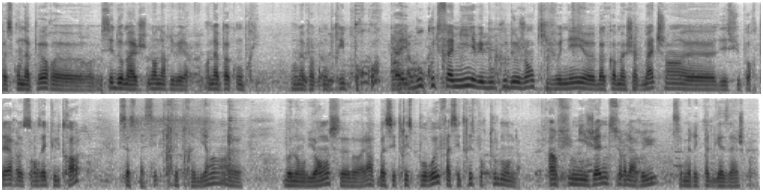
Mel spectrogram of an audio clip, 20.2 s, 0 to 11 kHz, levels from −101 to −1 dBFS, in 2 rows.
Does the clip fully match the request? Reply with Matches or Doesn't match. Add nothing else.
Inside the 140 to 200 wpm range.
Doesn't match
